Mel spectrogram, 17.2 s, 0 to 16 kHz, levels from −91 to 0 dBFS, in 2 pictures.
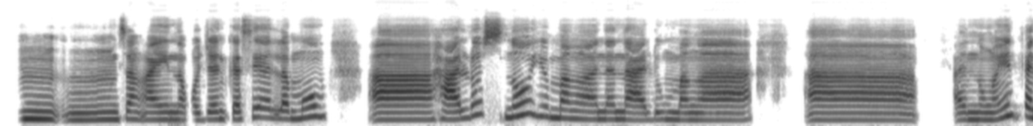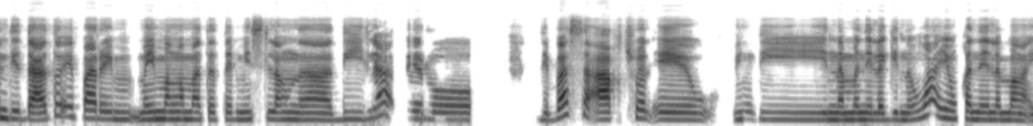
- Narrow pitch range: Yes, narrow, 1.7 semitones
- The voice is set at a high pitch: Yes, high, 210 Hz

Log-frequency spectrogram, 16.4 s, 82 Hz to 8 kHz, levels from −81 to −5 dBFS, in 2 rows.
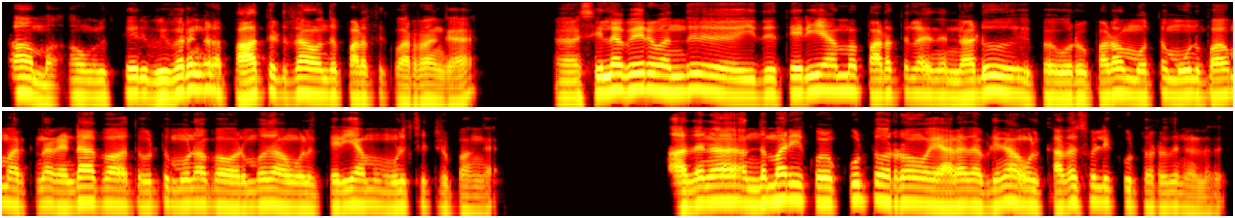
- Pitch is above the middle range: No, low, 135 Hz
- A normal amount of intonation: Yes, average, 3.0 semitones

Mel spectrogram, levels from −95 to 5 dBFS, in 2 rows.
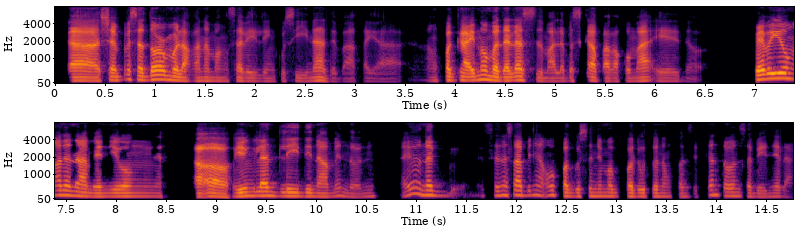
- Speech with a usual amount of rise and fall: Yes, average, 4.0 semitones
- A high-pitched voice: No, low, 135 Hz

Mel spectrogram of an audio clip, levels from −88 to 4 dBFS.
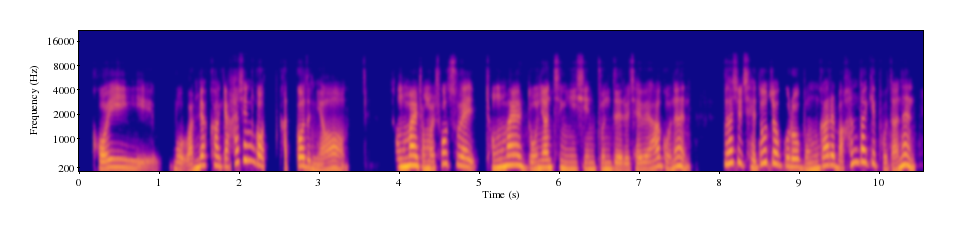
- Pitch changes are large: Yes, wide, 6.7 semitones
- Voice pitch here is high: Yes, high, 215 Hz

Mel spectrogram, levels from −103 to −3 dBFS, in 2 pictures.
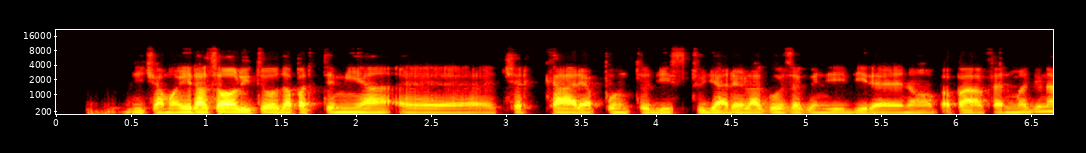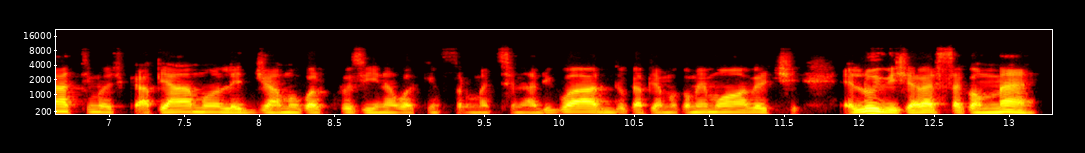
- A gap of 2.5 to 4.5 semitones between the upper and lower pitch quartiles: No, narrow, 1.5 semitones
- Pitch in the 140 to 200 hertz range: No, very low, 90 Hz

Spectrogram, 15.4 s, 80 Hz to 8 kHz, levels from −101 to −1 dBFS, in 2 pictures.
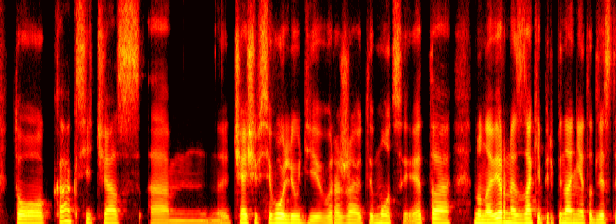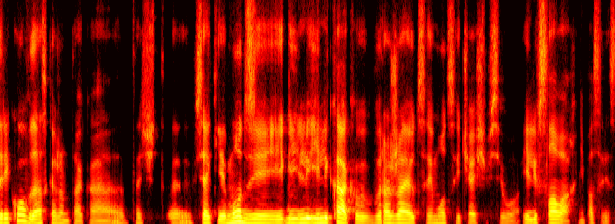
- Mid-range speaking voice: No, low, 130 Hz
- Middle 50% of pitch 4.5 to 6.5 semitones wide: No, average, 3.1 semitones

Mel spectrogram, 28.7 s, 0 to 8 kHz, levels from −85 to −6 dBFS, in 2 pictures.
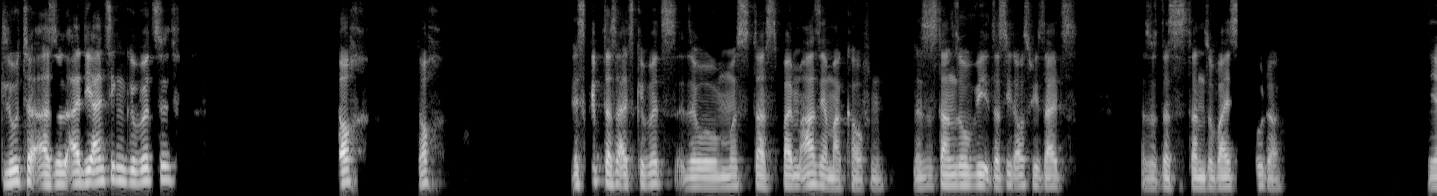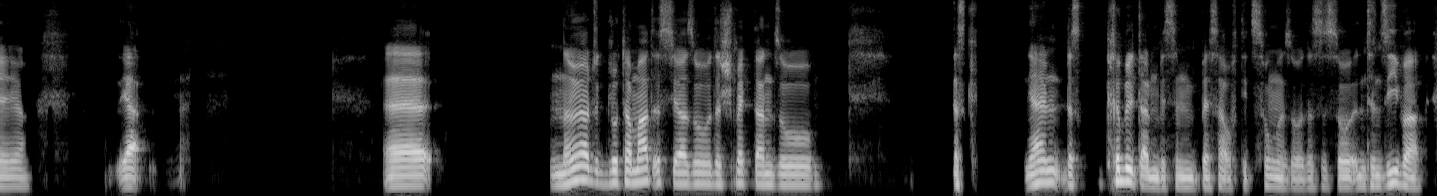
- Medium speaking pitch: No, low, 110 Hz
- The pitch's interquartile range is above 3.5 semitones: Yes, average, 4.3 semitones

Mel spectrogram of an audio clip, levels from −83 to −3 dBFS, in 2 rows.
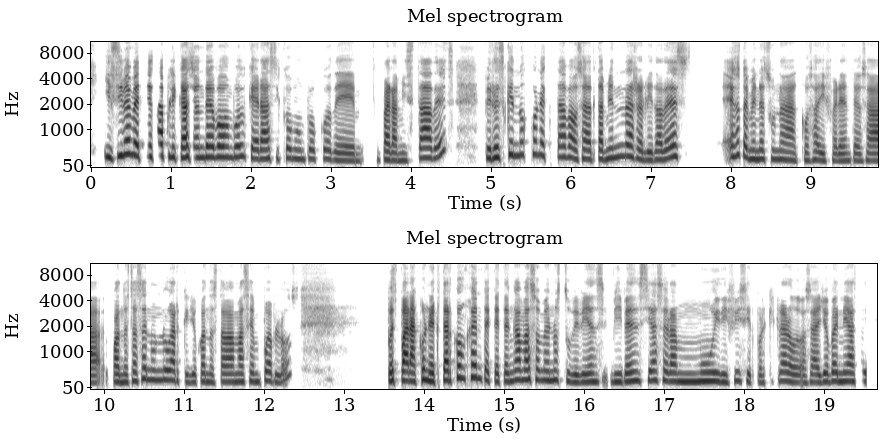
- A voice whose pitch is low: No, high, 230 Hz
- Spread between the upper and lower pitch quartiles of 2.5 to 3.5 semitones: No, average, 4.1 semitones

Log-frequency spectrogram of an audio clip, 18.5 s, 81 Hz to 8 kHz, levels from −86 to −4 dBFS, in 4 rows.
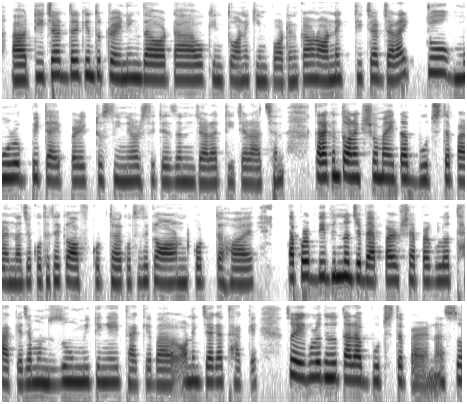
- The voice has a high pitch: Yes, high, 215 Hz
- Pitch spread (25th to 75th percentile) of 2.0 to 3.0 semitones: Yes, narrow, 2.5 semitones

